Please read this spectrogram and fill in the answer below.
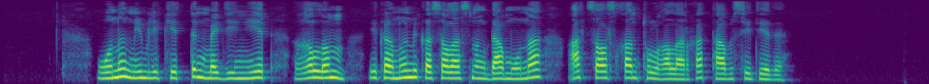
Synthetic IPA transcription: wo̞nəme̞mle̞kʲe̞t̪ːɪŋmæd̪e̞nije̞t̪ | ʁəlˠəm | e̞ko̞no̞mijkɑsɑlˠɑsənəɴd̪ɑmuwənɑ | ɑt̪sɑlˠəsqɑnt̪ʰʊlˠʁɑlˠɑɾʁɑt̪ʰɑβəse̞t̪e̞d̪ɪ

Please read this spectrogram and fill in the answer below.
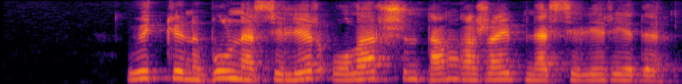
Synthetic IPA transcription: wɵjt̪̚kʲe̞nɪbʊlˠnæɾse̞le̞ɾwʔo̞lˠɑɾʏʃɪnt̪ʰɑɴʁɑʒɑjəpnæɾse̞le̞ɾe̞d̪ɪ

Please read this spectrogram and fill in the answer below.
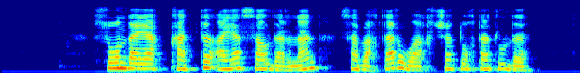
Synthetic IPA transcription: so̞nd̪ɑjɑqʰːɑt̪ːəʔɑjɑsɑlˠd̪ɑɾənɑnsɑβɑqt̪ɑɾwɑqə̥t̪ʃɑt̪ʰo̞qt̪ɑt̪əlˠd̪ə

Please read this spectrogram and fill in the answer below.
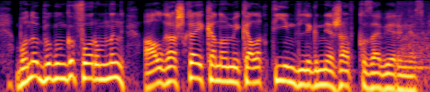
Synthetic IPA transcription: bʊnəbʏɡʲɪŋɡʲɪfo̞ɾumnəɴ | ɑlˠʁɑʃqəe̞ko̞no̞mijkɑlˠəq̚t̪ʰijɪmd̪ɪlɪɡʲɪne̞ʒɑt̪̚qəzɑbe̞ɾɪŋɪz

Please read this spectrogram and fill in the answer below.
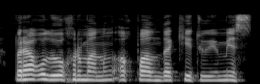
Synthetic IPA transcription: b̥ɪɾɑqwo̞lˠwo̞qəɾmɑnːəɴəq̚pɑlˠənd̪ɑkʲʰe̞t̪ue̞me̞s

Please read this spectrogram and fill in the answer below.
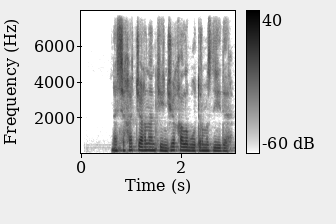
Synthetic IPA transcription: nɑsiχɑt̪ʒɑʁənɑŋkʲʰe̞jɪnʃe̞qʰɑlˠəpwo̞t̪əɾməzd̪e̞jd̪ɪ

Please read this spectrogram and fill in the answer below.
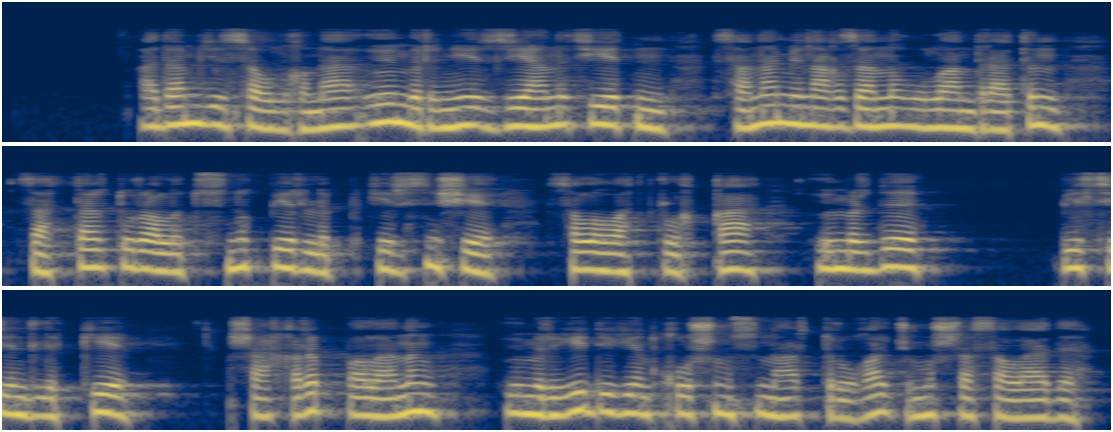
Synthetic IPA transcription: ɑd̪ɑmd̪e̞nsɑwlˠəʁənɑwɵmɪɾɪne̞zijɑnət̪ʰije̞t̪ɪnsɑnɑme̞nɑʁzɑnəulˠɑnd̪əɾɑt̪ən | z̥ɑt̪ːɑɾt̪ʰuɾɑlˠət̪ʰʏ̥sɪnɪk̚be̞ɾɪlɪp̚kʲʰeɾɪsɪnʃe̞ | sɑlˠɑwɑt̪ːəlˠəqːɑwɵmɪɾd̪ɪ | be̞lse̞nd̪ɪlɪkʲːe̞ | ʃɑqəɾəp̚bɑlˠɑnəɴ | wɵmɪɾɡʲe̞d̪e̞ɡʲe̞ɴqʰʊlˠʃənəsənɑɾt̪ːəɾuʁɑʒʊməsʒ̥ɑsɑlˠɑd̪ə

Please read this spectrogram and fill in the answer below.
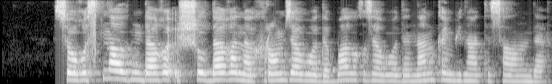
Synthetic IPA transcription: so̞ʁəst̪əɴɑlˠd̪ənd̪ɑʁəʔʏʃʒ̥əlˠd̪ɑʁɑnɑχrʔo̞mzɑvo̞d̪əbɑlˠəqzɑvo̞d̪ənɑŋkʰo̞mbijnat̪əsɑlˠənd̪ə

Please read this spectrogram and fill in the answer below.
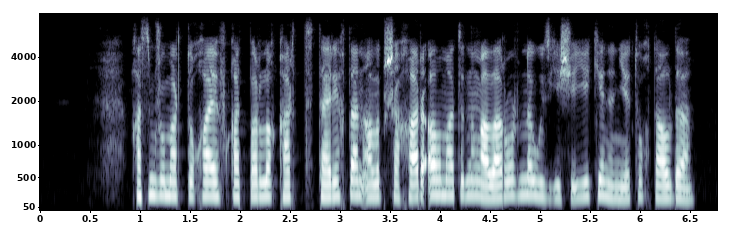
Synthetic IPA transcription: qʰɑsəmʒomɑɾt̪ʰːo̞qɑje̞fqʰɑt̪̚pɑɾlˠəqʰɑɾt̪ːə̥ːɑɾijχt̪ɑnɑlˠəpʃɑχɑɾɑ̰lˠmɑt̪ənəɴɑlˠɑɾwo̞ɾənɑwɵzɡʲe̞ʃe̞je̞kʲe̞nɪne̞t̪ʰo̞qt̪ɑlˠd̪ə

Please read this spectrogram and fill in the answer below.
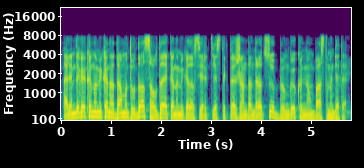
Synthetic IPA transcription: æle̞md̪ɪkʲe̞ko̞no̞mijkɑnəd̪ɑmət̪ud̪ɑsɑwd̪ɑe̞ko̞no̞mijkɑlˠəqse̞ɾɪk̚t̪e̞st̪ɪk̚t̪ɪʒɑnd̪ɑnd̪əɾɑt̪ʰʏ̥subʏɡʲɪŋɡʲɪkʲʰʏnːɪŋbɑst̪əmɪnd̪e̞t̪ɪ

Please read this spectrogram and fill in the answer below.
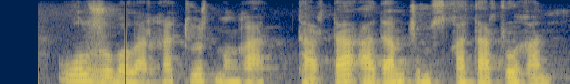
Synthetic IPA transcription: wo̞lˠʒo̞bɑlˠɑɾʁɑt̪ʰɵɾt̪məɴʁɑt̪ʰɑɾt̪əʔɑd̪ɑmʒʊməsqɑt̪ʰɑɾt̪əlˠʁɑn

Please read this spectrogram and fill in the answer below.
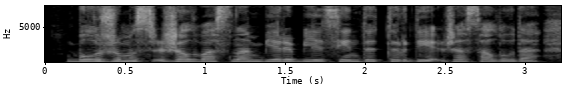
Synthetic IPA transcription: bʊlˠʒʊməsʒəlˠbɑsənɑnbe̞ɾɪbe̞lse̞nd̪ɪt̪ʰʏɾd̪e̞ʒɑsɑlˠud̪ɑ

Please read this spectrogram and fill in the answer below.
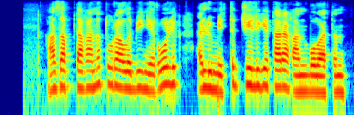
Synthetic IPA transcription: ɑzɑp̚t̪ɑʁɑnət̪ʰuɾɑlˠəbʲenʲe̞ɾo̞lʲik̚ | æle̞wme̞t̪ːɪkʒe̞lɪɡʲe̞t̪ʰɑɾɑʁɑnbo̞lˠɑt̪ən

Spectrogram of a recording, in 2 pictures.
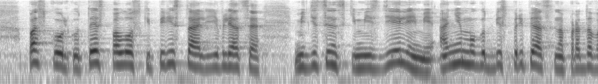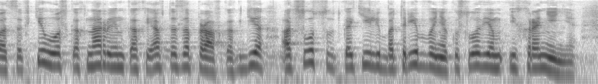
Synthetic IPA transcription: pɐsko̞lʲkʊt̪ɛst̪̚pɐlˠo̞skʲɪpʲɪɾʲɪst̪alʲɪjɪvlʲat̪sːə | mʲɪdʲɪt̪sɨnskʲɪmʲɪːzʲdʲelʲɪjəmʲɪʔɐnʲimo̞ɡʊt̪̚bʲɪspɾʲɪpʲat̪st̪vʲɪnəpɾəd̪ɐvat̪səfkʲɪoskəxnɐɾɨnkəxɪɐft̪əzɐpɾafkəxɡdʲe̞ɐt̪sut̪st̪vʊjʊt̪̚kɐkʲijəlʲibət̪ɾʲe̞bəvənʲɪjəkʊslˠo̞vʲɪjəmixːrɐnʲenʲɪjə

